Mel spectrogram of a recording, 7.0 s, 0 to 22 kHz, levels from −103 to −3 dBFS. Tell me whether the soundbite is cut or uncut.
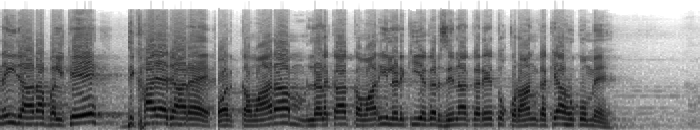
cut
